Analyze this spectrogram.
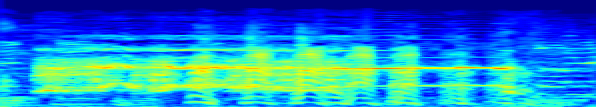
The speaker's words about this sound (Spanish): usted se llevará completamente gratis el despertador del gallito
